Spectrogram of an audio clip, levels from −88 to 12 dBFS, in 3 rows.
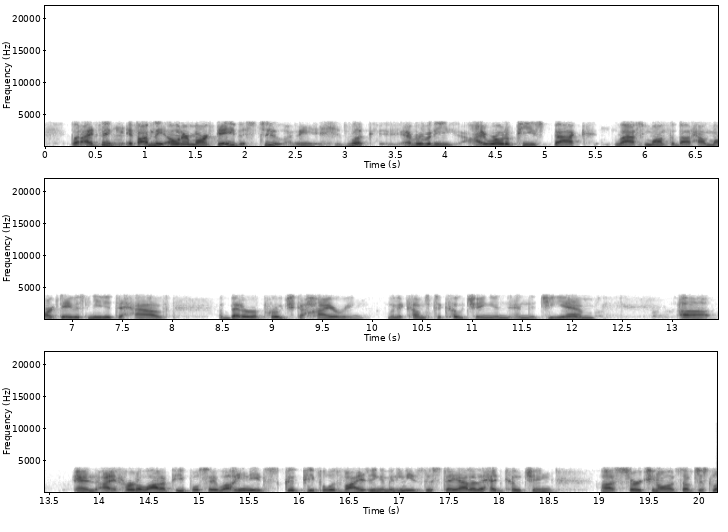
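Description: From start to finish the speech carries G.729 codec damage: the sound is confined to roughly 300 Hz to 3.7 kHz, and the model-based coding, consistent with an 8 kbit/s rate, leaves a plainly audible rough, buzzy, synthetic edge on every phrase.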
